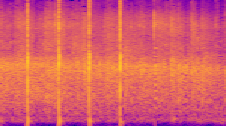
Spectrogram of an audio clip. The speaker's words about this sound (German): Lass uns Jesus einmal ehren mit unserem Applaus.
